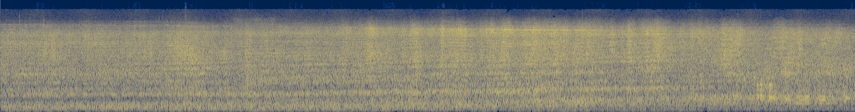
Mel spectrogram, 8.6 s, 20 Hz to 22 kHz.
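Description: A Boeing 737-800 arriving at DFW Airport from Jacksonville gives a loud, sustained jet engine roar that stays steady and close from start to end.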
